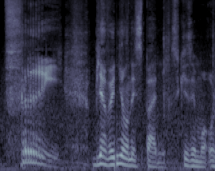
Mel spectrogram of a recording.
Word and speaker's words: Free: Ici Free, ça se prononce free.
